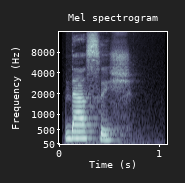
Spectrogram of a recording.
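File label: "дасысь", Komi, female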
